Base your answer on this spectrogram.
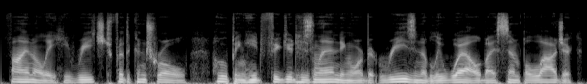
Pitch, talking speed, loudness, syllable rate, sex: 100 Hz, 175 wpm, -16 LUFS, 5.8 syllables/s, male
